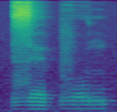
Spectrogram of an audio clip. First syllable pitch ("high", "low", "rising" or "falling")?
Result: low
